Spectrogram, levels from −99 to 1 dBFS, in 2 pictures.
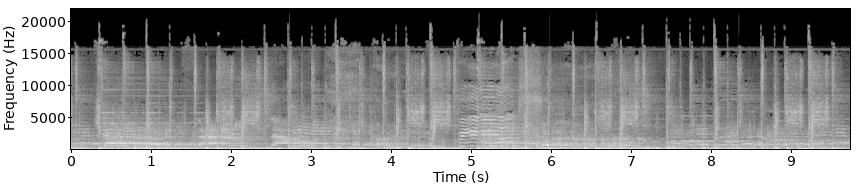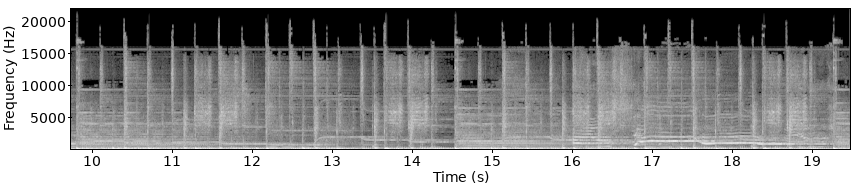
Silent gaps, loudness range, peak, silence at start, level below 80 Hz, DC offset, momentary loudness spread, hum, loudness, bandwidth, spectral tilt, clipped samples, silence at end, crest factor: none; 1 LU; 0 dBFS; 0 s; -20 dBFS; under 0.1%; 4 LU; none; -14 LUFS; 20 kHz; -4.5 dB/octave; under 0.1%; 0 s; 12 dB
